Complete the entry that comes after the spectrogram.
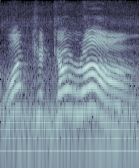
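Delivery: very slow, loud ironic drawl; sarcastic. Real, not acted. Sarcastic before risky jump.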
